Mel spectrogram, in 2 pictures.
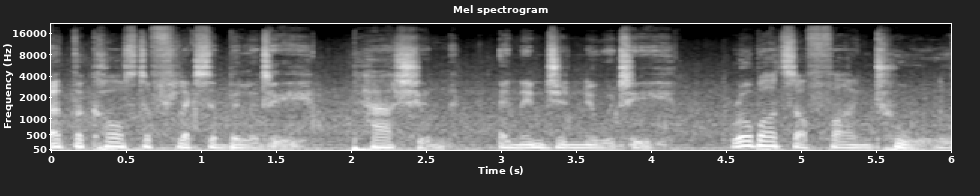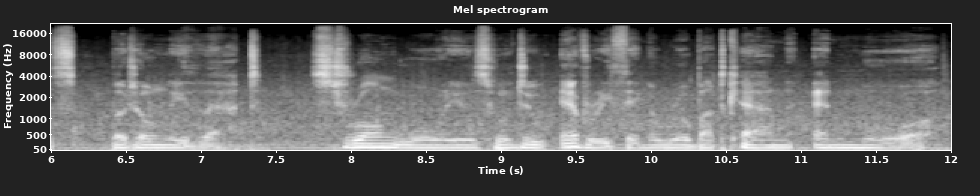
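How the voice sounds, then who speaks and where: A man puts on a character voice with a very deep, low pitch. He speaks at a fairly slow pace over clear background noise. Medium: audio drama. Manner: commanding, grandiose.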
